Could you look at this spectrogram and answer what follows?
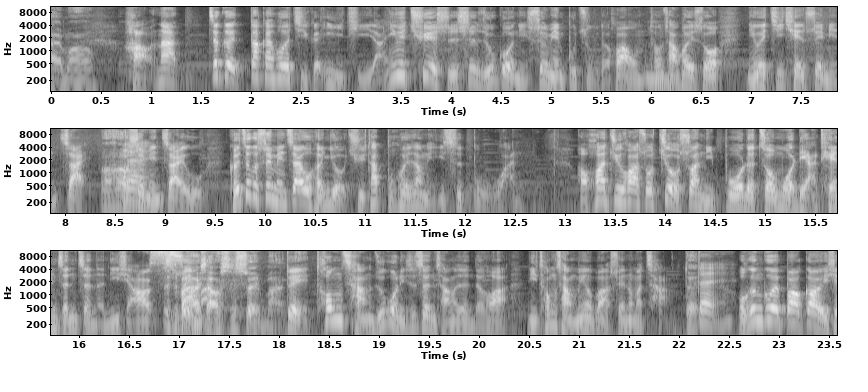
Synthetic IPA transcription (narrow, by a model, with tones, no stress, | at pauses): ma˨ | xa˨˩˦ʊna˥˧ | ʈ͡ʂɤ˥˩ɡə˨t̪a˥˧ka˥˧ɪxwe˥˩jt͡ɕi˨˩ɡə˦ʔi˥˩t̪ʰi˨˦la̰˨i˦˥nwe˥˧ɪt͡ɕʰɥɛ˥˩ʂɻ̩˧˦ʂɻ̩˥˩ɻu˧˥kwɔ˨˧˦ni˨˩swe˥˩ɪmjɛ˧˦npu˥˩t͡su˨˩d̪ə˦xwa˥˩wɔ˨˩mə˦nt̪ʰʊ˥ŋt͡sʰɑ˧˥ŋxwe˥˩ɪʂwɔ˦˥ | ni˨˩we˥˩ɪt͡ɕi˥t͡ɕʰjɛ˥˧˨nswe˥˩ɪmjɛ˧˦nt͡sa˥˩ɪɔ˨swe˥˩ɪmjɛ˧˦nt͡sa˥˧ɪu˥˩kkʰə˨˩˥ʈ͡ʂə˥˩ɡə˩swe˥˩ɪmjɛ˧˦nt͡sa˥˧ɪu˥˩xə˧˦njo˨˩ʊt͡ɕʰy˥˨t̪ʰa˥pu˧˦xwe˥˧ɪɻɑ˥˩ŋni˨˩i˧˥t͡sʰɹ̩˥˩pu˨˩wa̰˧˦n | hɔ˨˩xwa˥˧nt͡ɕy˥˧xwa˥˨swɔ˥t͡ɕjo˥˧ʊswa˥˨nːi˨˩pwɔ˦˥lə˨t͡so˦ʊmwɔ˥˩ljɑ̰˨˩ŋt̪ʰjɛ˦˥nt͡sə˧˥nt͡sə˨˩nd̪ə˨˦ni˨˦ɕjɑ˨˩ŋjɑ˥˩ʊ˥˩˧sea˧˦˥ɡə˩ɕjɑ˨˩ʊʂɻ̩˧˦swe˥˩ɪma̰˨˦t̪we˥˩ɪt̪ʰʊ˥ŋʈ͡ʂʰɑ˧˦ŋɻu˧˥k̬wɔ˨˦ni˨˩ʂɻ̩˥˧ʈ͡ʂə˥˩ŋʈ͡ʂʰɑ˨˥ŋɻə˨˦nd̪ə˨xwa̰˥˩ | ni˨˩t̪ʰʊ˥ŋʈ͡ʂʰɑ˧˥ŋme˧˥ɪo˨˩pa˥˩fa˨˩we˥˧ɪ˧na˥˨mə˨˩ʈ͡ʂʰɑ̰˧˦˥ŋwe˥˩e˥˩wɔ˨˩kə˦nkɤ˥˧we˥˧ɪpɑ˥˧ʊkɑ˥˧ʊi˧˥ɕ̬ja˥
